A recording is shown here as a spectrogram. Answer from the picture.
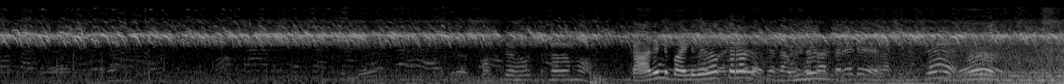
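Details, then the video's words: A constant shrill peeping from many chicken chicks. Scattered soft notes come first, then a burst of arching, wavering harmonic calls from the middle onward. "MURGI CHICKS CHIRPING SOUNDS"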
